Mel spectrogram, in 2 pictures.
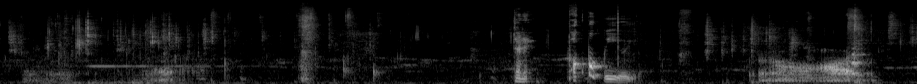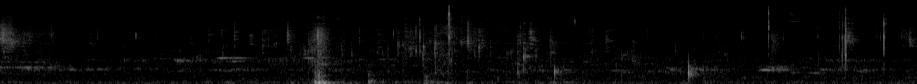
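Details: Black Shiba Inu puppies, including March-born newcomers, together in an indoor puppy room; brief raspy growling and yelping bursts near the middle, a thin whine early on, with human speech and handling noises throughout.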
